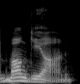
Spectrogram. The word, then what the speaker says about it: Mogollon: this is spelled ah. – M O G O L L O N, but everyone says Mungion. Some people put a little N in there at the end of the first syllable, some don't. There's a gi, even though it's go.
